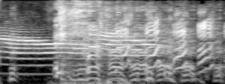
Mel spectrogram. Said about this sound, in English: Have you ever heard felines going at it? My goodness, that tomcat is really into it.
